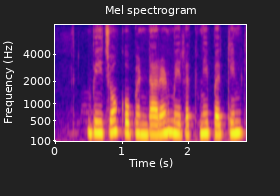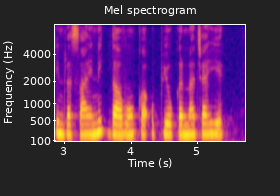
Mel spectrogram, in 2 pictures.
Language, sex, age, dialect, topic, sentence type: Hindi, female, 18-24, Garhwali, agriculture, question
